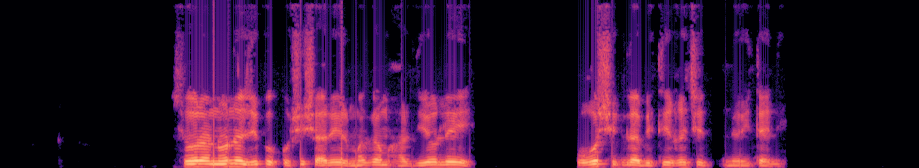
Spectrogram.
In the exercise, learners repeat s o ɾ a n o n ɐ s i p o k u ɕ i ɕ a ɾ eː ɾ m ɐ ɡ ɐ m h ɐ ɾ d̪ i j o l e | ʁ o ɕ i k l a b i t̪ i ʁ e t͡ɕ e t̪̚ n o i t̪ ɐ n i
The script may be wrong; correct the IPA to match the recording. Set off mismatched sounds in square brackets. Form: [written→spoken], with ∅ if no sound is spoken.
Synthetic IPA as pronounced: s o ɾ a n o n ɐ [s→z] i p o k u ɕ i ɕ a ɾ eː ɾ m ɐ ɡ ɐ m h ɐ ɾ d̪ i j o l e | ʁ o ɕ i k l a b i t̪ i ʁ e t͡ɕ [e→i] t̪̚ n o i t̪ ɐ n i

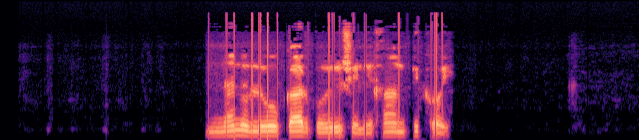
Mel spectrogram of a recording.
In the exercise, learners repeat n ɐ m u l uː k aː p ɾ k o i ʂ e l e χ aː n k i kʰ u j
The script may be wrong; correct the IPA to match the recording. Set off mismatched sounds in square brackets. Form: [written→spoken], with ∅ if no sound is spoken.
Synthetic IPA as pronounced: n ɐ [m→n] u l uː k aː [p→∅] ɾ k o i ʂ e l [e→i] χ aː n [k→p] i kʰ [u→o] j

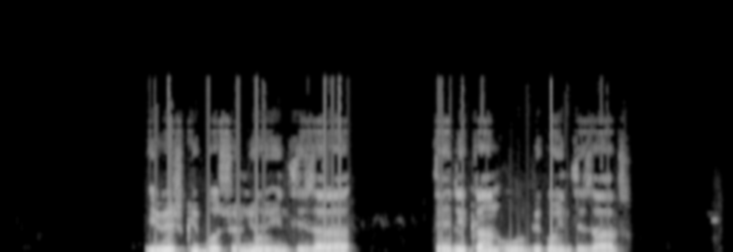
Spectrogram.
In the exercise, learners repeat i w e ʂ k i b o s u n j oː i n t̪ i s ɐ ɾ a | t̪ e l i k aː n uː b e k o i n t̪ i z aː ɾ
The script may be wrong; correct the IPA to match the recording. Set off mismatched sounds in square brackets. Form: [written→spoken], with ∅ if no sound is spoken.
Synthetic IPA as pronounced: i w e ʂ k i b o s u n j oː i n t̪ i [s→z] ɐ ɾ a | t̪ e l i k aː n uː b [e→i] k o i n t̪ i z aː ɾ

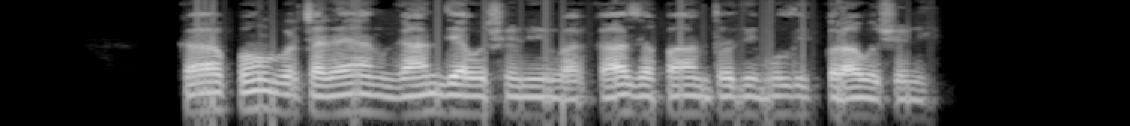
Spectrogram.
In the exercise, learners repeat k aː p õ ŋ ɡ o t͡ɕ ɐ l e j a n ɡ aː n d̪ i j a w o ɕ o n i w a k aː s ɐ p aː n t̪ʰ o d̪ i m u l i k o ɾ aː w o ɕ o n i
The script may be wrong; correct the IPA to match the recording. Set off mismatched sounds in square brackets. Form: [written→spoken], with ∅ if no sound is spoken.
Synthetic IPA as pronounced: k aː p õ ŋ ɡ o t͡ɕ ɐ l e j a n ɡ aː n d̪ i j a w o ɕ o n i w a k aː [s→z] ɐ p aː n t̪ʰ o d̪ i m u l i k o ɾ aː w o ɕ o n i

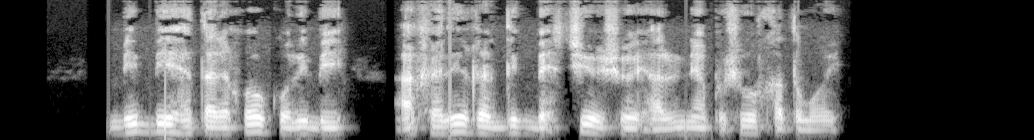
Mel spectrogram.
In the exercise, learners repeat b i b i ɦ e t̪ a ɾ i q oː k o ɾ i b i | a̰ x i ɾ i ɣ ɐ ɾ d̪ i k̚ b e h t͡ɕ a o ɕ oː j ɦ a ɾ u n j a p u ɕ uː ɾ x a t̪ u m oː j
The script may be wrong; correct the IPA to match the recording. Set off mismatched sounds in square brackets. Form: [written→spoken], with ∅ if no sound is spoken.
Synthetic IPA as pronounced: b i b i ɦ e t̪ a ɾ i q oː k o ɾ i b i | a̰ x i ɾ i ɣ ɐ ɾ d̪ i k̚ b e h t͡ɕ [a→i] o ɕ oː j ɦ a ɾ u n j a p u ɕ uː ɾ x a t̪ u m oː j

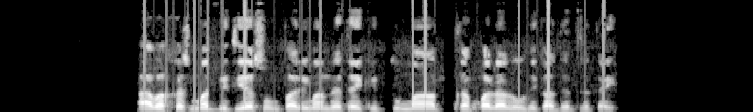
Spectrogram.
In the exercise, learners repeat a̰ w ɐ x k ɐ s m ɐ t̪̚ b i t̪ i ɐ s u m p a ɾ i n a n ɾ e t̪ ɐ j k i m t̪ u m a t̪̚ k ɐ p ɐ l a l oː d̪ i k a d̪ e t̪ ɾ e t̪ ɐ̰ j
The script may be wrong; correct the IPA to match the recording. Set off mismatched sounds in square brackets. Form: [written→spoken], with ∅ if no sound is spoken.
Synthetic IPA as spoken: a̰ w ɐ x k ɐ s m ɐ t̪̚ b i t̪ i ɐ s u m p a ɾ i [n→m] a n ɾ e t̪ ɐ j k i [m→∅] t̪ u m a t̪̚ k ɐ p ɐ l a l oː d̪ i k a d̪ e t̪ ɾ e t̪ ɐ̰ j

